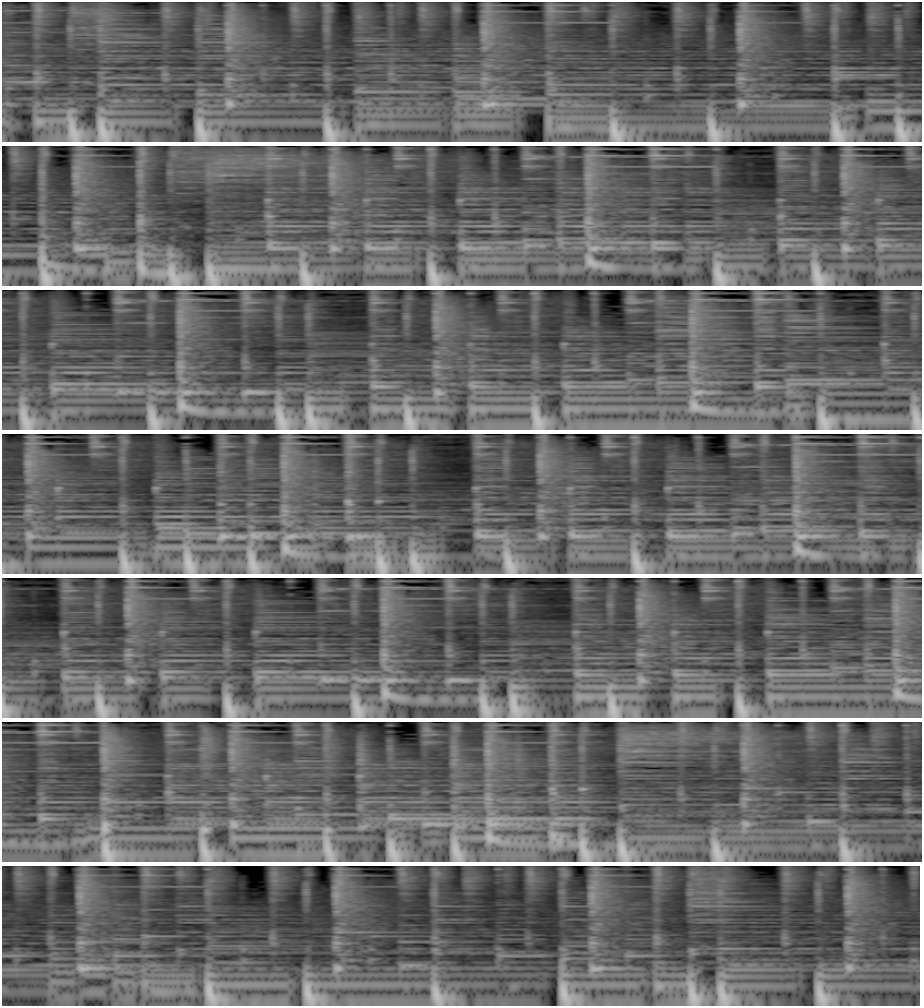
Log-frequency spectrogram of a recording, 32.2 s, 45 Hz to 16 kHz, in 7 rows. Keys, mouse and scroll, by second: 0.5-2.4 right drag, 2.8-4.9 drag, 2.8-4.3 right drag, 4.9-6.2 middle drag, 8.6-11.2 right drag, 9.3-10.3 drag, 11.2-12.6 middle drag, 15.2 ctrl+z, 16.1 ctrl+z, 17.3 click, 17.5-19.2 middle drag, 20.2-26.5 drag, 21.0-23.6 right drag, 27.1-28.2 middle drag, 28.2 right click, 29.2 f, 31.2 right click, 31.9 middle click.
